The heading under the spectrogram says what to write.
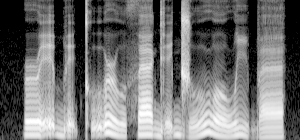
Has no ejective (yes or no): no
